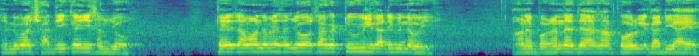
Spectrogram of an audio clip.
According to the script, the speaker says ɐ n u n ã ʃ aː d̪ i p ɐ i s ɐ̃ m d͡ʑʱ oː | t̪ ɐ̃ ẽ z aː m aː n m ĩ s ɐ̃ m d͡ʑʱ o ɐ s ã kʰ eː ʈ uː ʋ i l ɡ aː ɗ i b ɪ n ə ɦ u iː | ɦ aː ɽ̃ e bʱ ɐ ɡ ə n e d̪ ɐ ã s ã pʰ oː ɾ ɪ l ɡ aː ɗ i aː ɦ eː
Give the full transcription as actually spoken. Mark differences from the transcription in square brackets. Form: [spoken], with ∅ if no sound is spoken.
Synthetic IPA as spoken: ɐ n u [m] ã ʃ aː d̪ i [k] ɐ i s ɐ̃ m d͡ʑʱ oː | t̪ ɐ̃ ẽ z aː m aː n m [ẽ] s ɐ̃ m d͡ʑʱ o ɐ s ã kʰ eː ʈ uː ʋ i l ɡ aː ɗ i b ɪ n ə ɦ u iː | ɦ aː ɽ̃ e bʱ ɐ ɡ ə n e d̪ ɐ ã s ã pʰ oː ɾ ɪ l ɡ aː ɗ i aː ɦ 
